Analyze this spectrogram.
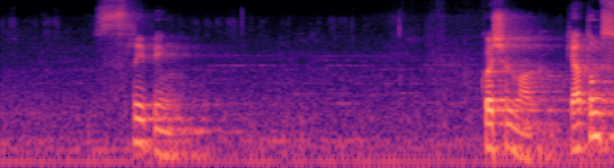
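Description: A man speaks calmly, explaining in short phrases.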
